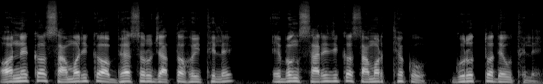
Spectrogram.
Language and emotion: Odia, neutral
